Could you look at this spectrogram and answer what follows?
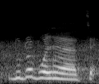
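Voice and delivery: normal talking voice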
